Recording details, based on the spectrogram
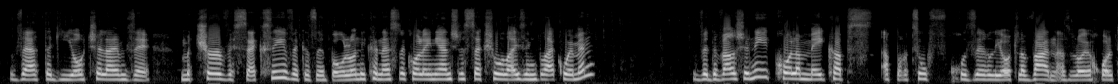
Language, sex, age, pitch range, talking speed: Hebrew, female, 20-39, 220-255 Hz, 140 wpm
